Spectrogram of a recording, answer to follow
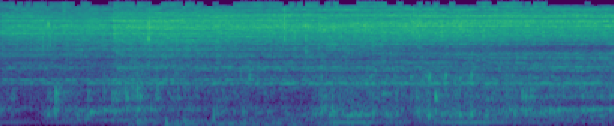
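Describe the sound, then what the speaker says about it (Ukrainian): Sneaker soles being rinsed under running water while scrubbed with a brush, a steady close splashing hiss of water throughout with faint scrubbing. "Починаємо змивати це все. Просто водичкою і щіточкою."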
